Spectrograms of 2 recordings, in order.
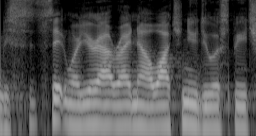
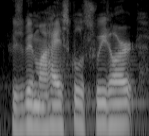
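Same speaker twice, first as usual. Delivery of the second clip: usual speaking voice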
